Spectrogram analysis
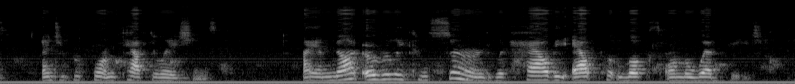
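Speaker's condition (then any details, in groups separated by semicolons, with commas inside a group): No condition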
